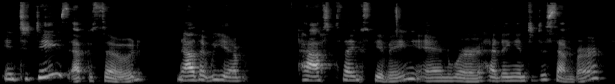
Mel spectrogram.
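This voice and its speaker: A woman's voice: mid-range voice, husky. Scratchy-voiced woman podcaster with a cold. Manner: chatty, animated, laughs easily, occasional fillers. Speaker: podcast host and therapist. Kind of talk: solo podcast talk, teaching.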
